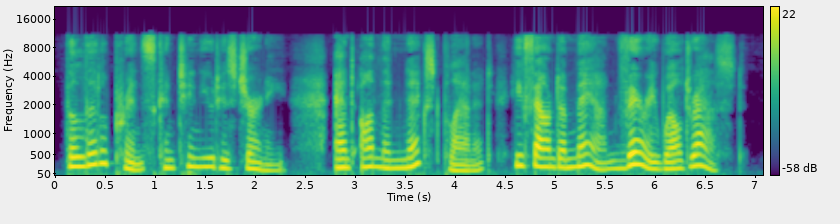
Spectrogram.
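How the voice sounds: The reading sounds natural. Its pitch moves in a lively way.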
